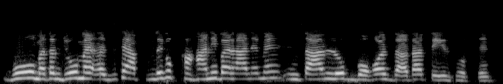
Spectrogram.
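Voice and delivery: normal talking voice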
